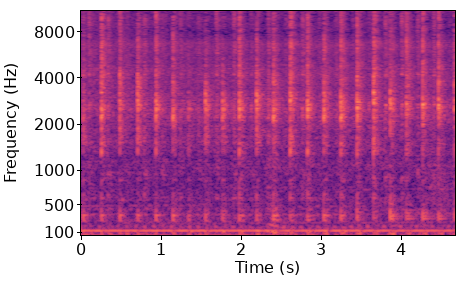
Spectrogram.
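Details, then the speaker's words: Kenmore/Whirlpool washer from about 2009, spin only, back panel open: sharp slapping knocks two or three times a second over motor hum. The cause is the flap valve on the back, not the drive block or brake; felt added to dampen it. "this is actually where the noise is coming from that i've been worried about i thought it was something inside the machine thankfully it seems to be just this thing over here that's good news"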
